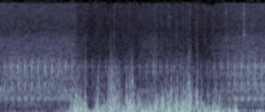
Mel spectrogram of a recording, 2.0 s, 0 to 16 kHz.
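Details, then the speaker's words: Blue Lasko 12-inch desk fan humming on medium speed with dull, uneven knocking, present on all speeds even when not oscillating; taking it apart and oiling it did not stop the noise, cause unknown. "desk fan sorry I'm starting to make a weird knocking noise on all speeds even not oscillating I tried taking apart oiling it and it's not it's not stopping that noise"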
